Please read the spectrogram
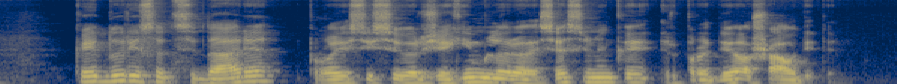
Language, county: Lithuanian, Marijampolė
